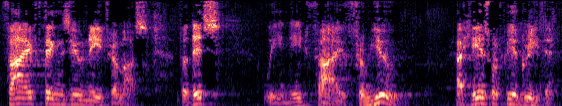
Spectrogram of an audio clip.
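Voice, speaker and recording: An actor playing a calm police negotiator who speaks slowly and firmly. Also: male voice, lowish voice. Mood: measured. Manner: slow, measured, reassuring. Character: calm male police negotiator, measured and firm. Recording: dull radio drama recording with light hiss.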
